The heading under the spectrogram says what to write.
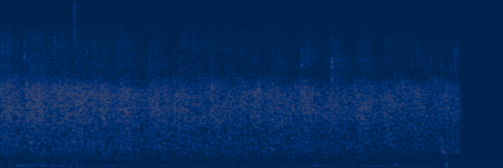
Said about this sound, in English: Let's give these guys a big cheer.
